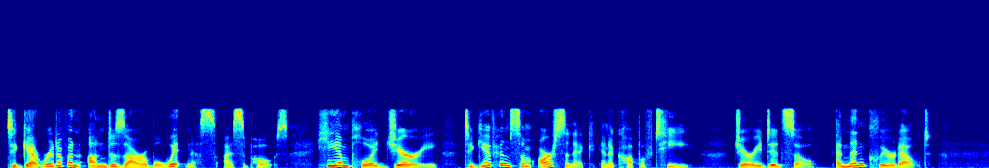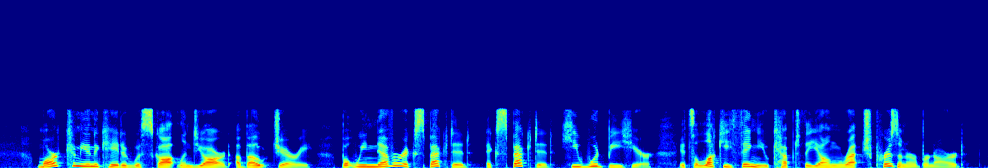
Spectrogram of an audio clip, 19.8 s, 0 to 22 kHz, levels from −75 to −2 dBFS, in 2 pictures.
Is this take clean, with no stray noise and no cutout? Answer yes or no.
yes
